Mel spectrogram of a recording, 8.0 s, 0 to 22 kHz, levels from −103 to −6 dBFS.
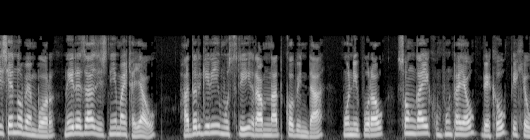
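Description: No faults can be heard anywhere in this speech.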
